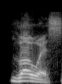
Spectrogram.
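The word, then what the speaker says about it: LOESS: Lois. Yeah, that's pronounced Lois.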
